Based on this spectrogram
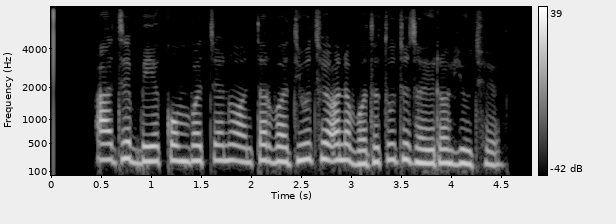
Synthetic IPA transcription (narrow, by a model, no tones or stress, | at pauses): ad͡ʒebekomʋətːʃenũənt̪əɾʋəd̪ʱjũt͡ʃʰeəneʋəd̪ʱt̪ũd͡ʒd͡ʒʱəiɾəɦjũt͡ʃʰe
